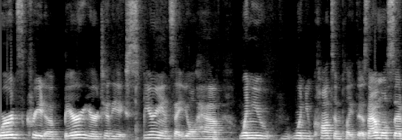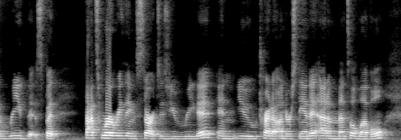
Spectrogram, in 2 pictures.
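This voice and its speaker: Audible room echo around a woman at medium pitch, speaking at a moderate pace with fairly even intonation. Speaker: spiritual mentor and podcast host. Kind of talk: casual monologue, book recommendations.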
